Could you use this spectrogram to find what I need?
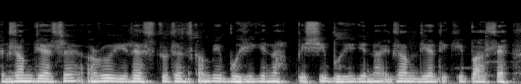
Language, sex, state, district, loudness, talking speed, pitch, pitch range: Nagamese, male, Nagaland, Kohima, -14 LUFS, 205 wpm, 130 Hz, 125-135 Hz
